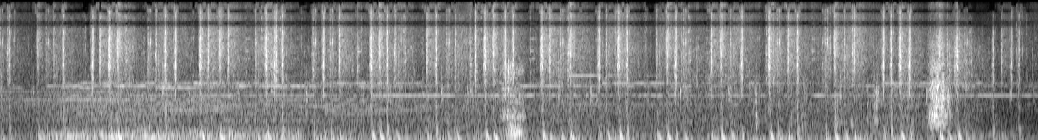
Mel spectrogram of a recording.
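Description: Horse hooves clip-clop at a steady running pace in Assassin's Creed, loud and continuous, with a couple of brief neighs mixed in.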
